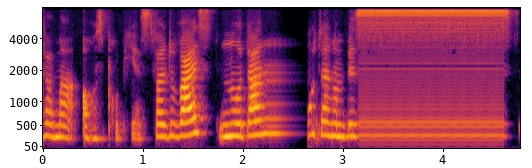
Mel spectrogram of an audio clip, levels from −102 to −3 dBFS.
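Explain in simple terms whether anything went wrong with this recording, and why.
A long network dropout hits from 2.26 to 2.69 s. Audio likely stopped arriving, so the receiver stretched the last sound into a fading buzz for about 0.38 s, then a brief silence, and the sound resumed with that stretch missing.

A system hang loop runs from 3.16 to 4.61 s. The computer froze while the sound hardware kept replaying one 10.67 ms slice of audio, 136 times in a row. That rapid repetition comes out as a steady buzz at about 94 Hz, which fits a 512-sample buffer.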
